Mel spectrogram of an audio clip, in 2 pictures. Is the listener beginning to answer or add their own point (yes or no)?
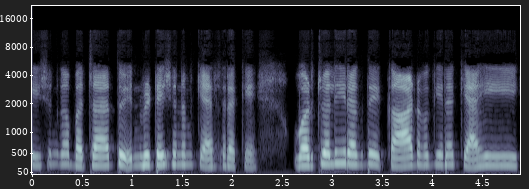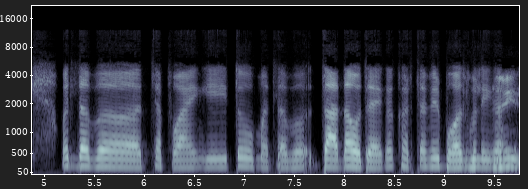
no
